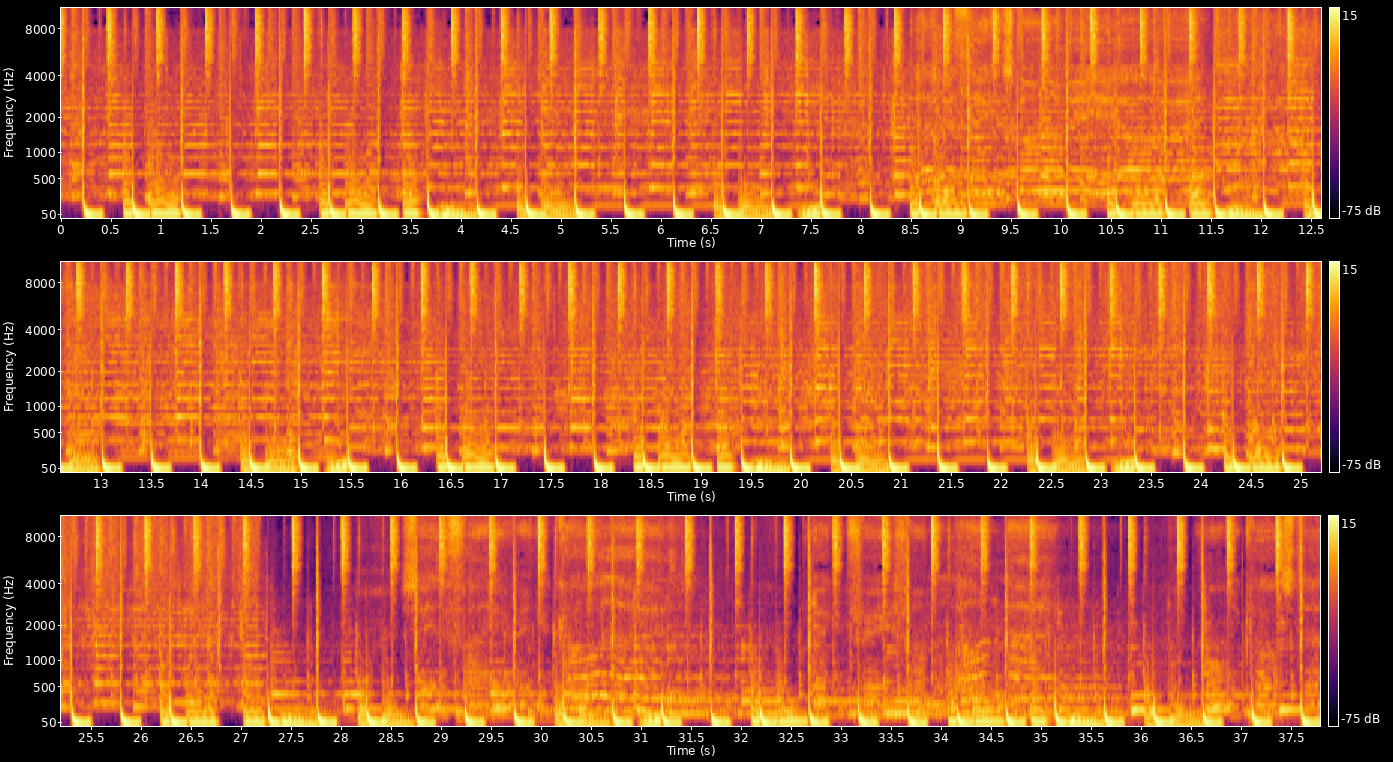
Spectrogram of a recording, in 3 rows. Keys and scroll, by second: 1.6 t, 3.7 Down, 13.7 c.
